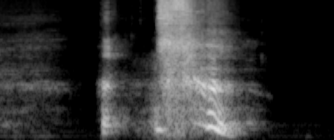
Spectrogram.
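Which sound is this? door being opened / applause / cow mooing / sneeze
sneeze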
